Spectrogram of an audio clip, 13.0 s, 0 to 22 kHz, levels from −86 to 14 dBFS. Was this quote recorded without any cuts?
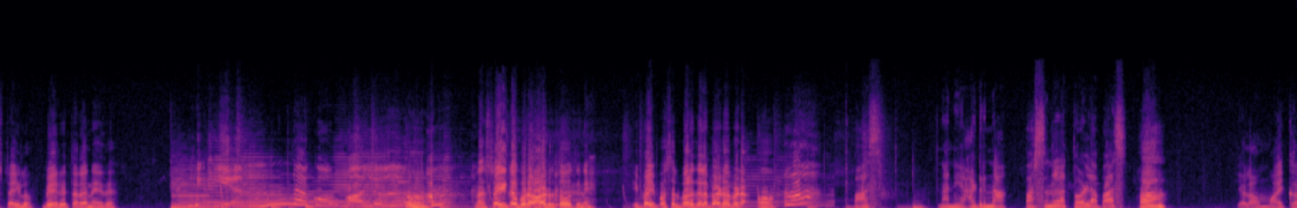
no; 1 cut; at 8.4 s

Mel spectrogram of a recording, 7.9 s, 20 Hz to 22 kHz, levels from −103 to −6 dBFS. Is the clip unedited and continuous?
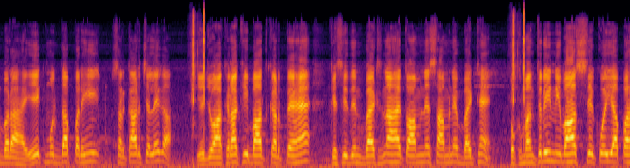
no; 2 cuts; at 2.3 s, 6.2 s

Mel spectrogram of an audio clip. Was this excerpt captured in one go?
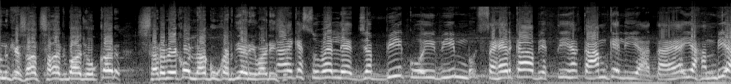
no; 1 cut; at 2.8 s

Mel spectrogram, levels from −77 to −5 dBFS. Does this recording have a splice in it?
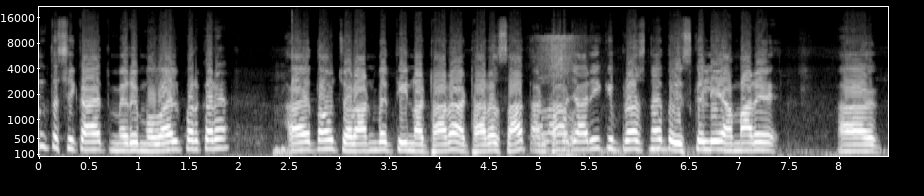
yes; 2 cuts; at 2.5 s, 5.3 s

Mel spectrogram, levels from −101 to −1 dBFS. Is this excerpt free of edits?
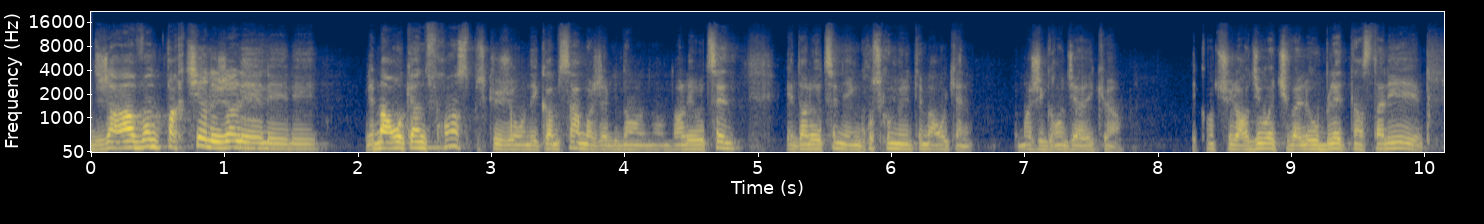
yes; 0 cuts

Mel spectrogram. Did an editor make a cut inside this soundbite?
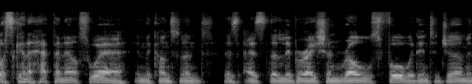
no; 0 cuts

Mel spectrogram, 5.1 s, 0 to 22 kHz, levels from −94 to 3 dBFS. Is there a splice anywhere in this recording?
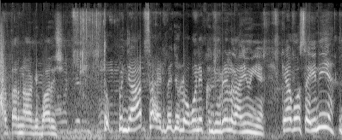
no; 0 cuts

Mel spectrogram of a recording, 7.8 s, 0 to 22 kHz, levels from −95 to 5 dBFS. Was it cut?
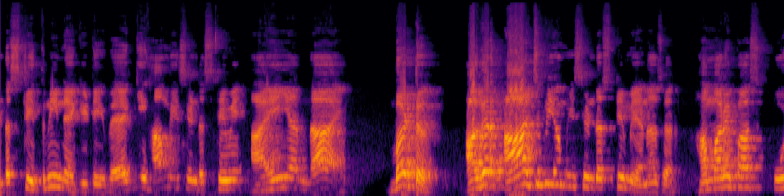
no; 0 cuts

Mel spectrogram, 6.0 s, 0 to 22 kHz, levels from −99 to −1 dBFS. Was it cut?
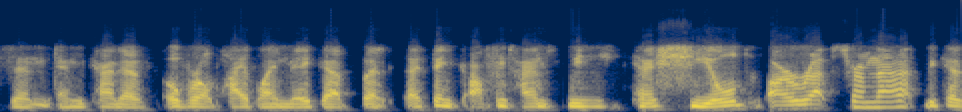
yes; 3 cuts; at 1.0 s, 2.5 s, 3.5 s

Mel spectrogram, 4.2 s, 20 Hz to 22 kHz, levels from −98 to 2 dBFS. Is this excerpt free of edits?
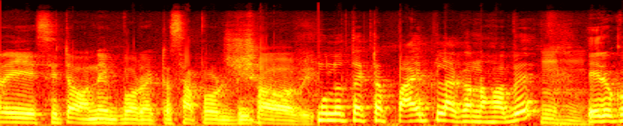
no; 1 cut; at 2.1 s

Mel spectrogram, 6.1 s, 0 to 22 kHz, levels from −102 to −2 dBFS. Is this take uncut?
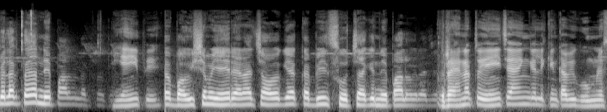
no; 2 cuts; at 1.7 s, 4.2 s

